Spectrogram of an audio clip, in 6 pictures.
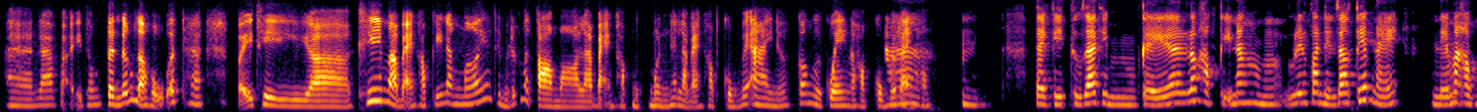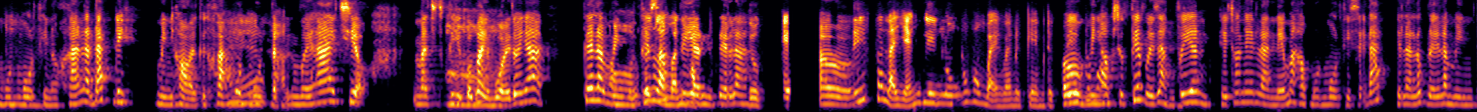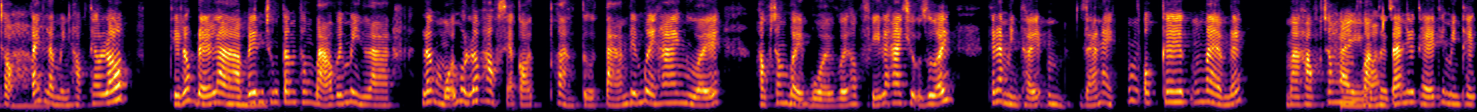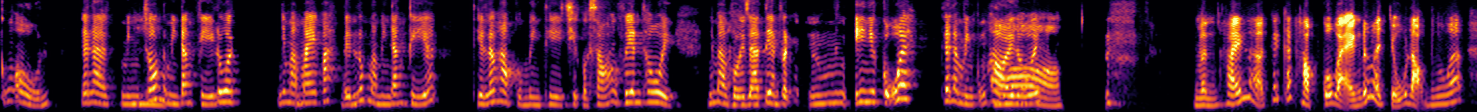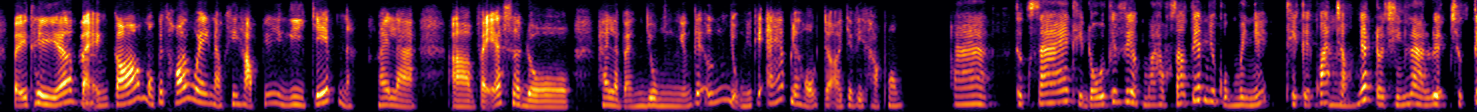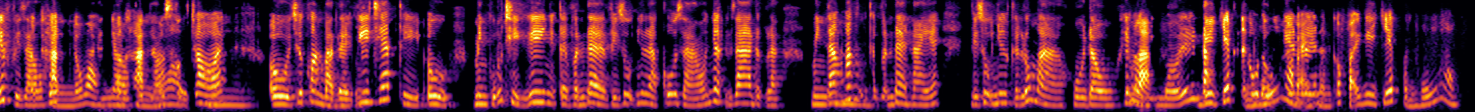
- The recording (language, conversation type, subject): Vietnamese, podcast, Bạn học thêm kỹ năng mới như thế nào?
- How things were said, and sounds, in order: tapping; other background noise; chuckle; in English: "app"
